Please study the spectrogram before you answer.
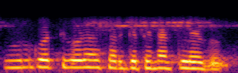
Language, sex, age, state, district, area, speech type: Telugu, female, 45-60, Andhra Pradesh, Vizianagaram, rural, conversation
